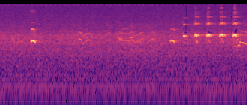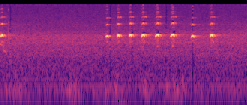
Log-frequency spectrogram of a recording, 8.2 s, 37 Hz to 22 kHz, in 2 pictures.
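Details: Hog Island osprey nest, 25 May 2021: a single whistle, then two quick series of six to eight high, ringing cheeps, each series lasting about a second and a half.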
